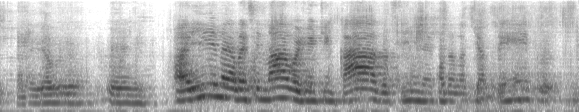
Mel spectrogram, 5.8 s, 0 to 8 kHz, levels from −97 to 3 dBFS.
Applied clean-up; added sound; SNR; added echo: neural separator model SepFormer DNS4.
